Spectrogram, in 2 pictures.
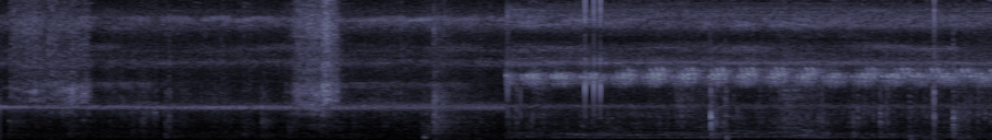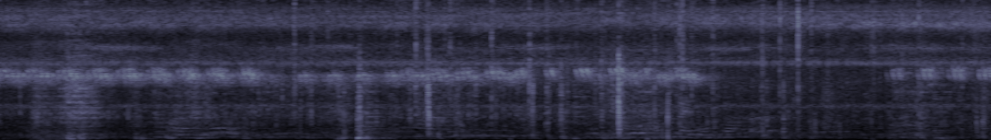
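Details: Crickets during hand-catching: after some knocks and rustling, a high, rapid pulsed trill starts and continues for about nine seconds, pauses, then resumes briefly, over handling noise and scattered thumps.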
